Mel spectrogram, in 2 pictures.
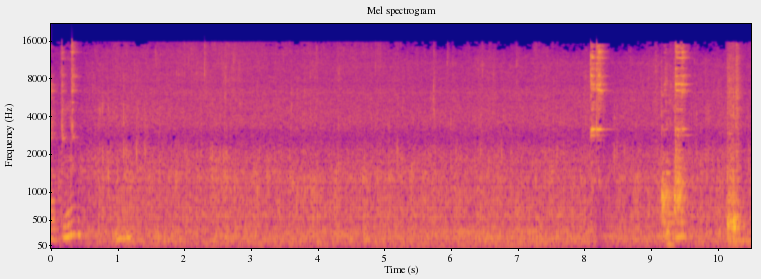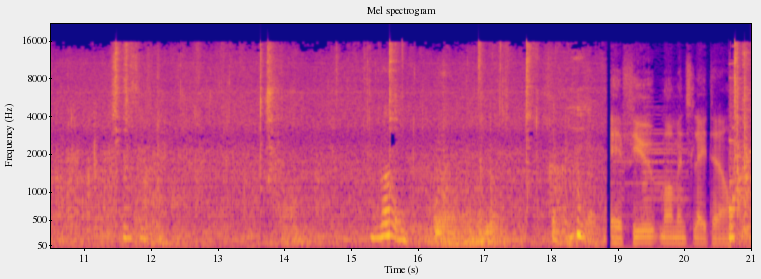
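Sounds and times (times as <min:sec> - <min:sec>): wok cooking hiss: 0:00.0 - 0:18.8
utensil clinking against wok: 0:09.2 - 0:09.7.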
